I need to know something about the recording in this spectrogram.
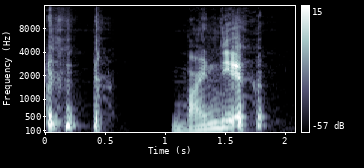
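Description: A person coughing in three short bursts, then a brief voiced sound about a second later.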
